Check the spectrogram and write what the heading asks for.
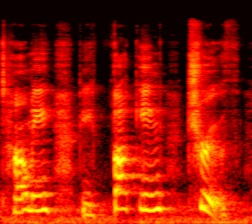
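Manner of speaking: high, slow, loud scream of the demand; retold scream. Screaming at her husband to confess, loud and slow. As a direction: yell it right in his face, dragging it out. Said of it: "I scream in his face".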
